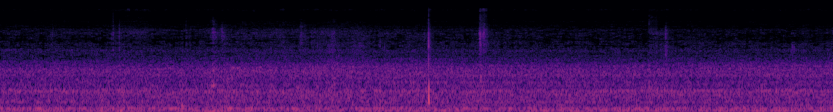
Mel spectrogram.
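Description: Steady road and engine noise heard from inside the cabin of a slowly moving car, with one short click about three seconds in.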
